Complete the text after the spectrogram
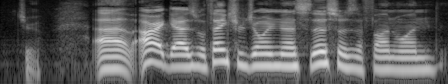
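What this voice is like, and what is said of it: Drunk, slurred speaking voice. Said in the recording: “I over-exaggerate my drunk voice ... while I'm drunk, I'm doing my drunk voice ... You could just talk, and it would sound drunk.”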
